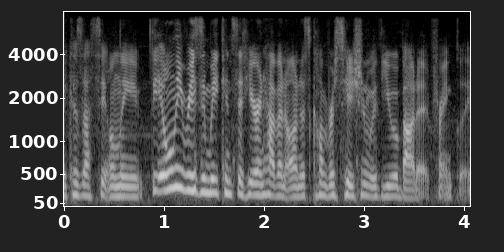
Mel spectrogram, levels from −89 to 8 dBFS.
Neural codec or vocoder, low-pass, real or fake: none; 7.2 kHz; real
